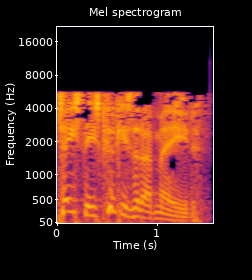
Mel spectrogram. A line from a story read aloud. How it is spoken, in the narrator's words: cried Toad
